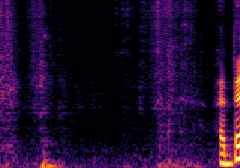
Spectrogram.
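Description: Mostly quiet room tone with one brief low sound about half a second in, then a man's voice starting near the end.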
